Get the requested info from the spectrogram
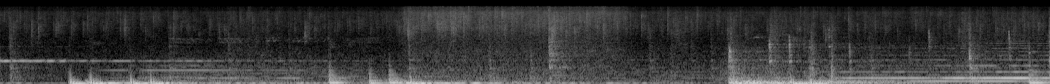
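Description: Shower water running as a steady hiss, heaviest from about four to seven seconds in, under background music with held notes and heavy low beats.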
